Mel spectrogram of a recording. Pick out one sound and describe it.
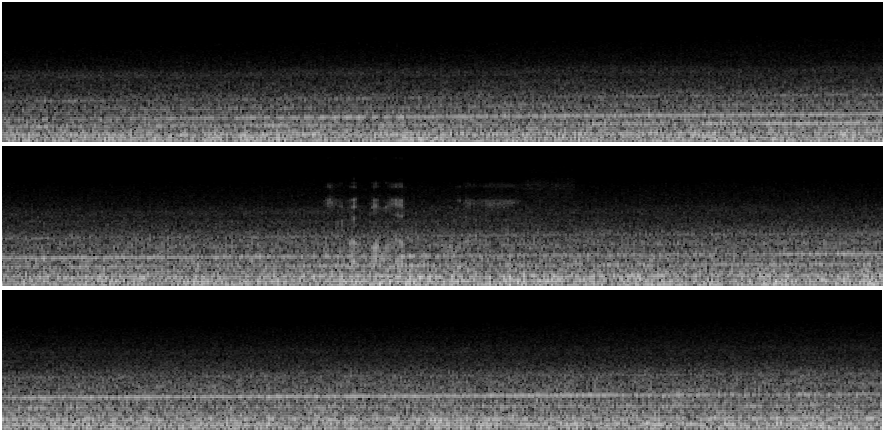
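An electric train motor hums steadily, slowly rising in pitch as the train speeds up.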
